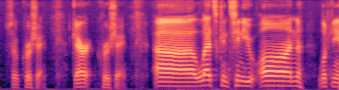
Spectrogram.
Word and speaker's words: Crochet: long time uh but anyway uh it is crochet so crochet Garrett crochet uh let's continue on looking at matchups what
